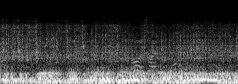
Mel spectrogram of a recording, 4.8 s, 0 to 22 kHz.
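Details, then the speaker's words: 1997 Ski-Doo Formula 500cc two-stroke snowmobile that sat 5+ years with the oil injection hooked up, after carb cleaning, new intake flanges and priming: a heavy, uneven burble that stumbles and surges; crankcase flooded with oil. "It sat with the oil injection hooked up for 5 fucking years. Of course it's gonna be flooded with oil."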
